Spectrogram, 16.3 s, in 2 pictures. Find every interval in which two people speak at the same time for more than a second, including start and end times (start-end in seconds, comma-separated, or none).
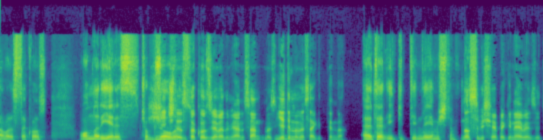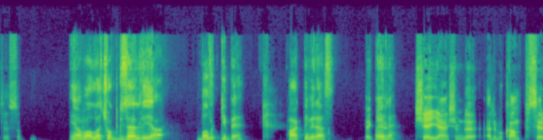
none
